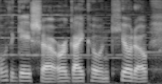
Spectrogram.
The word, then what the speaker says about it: Geiko: And in Kyoto, you'll often hear Geiko, G-A-Y-koh for the fully fledged artists.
